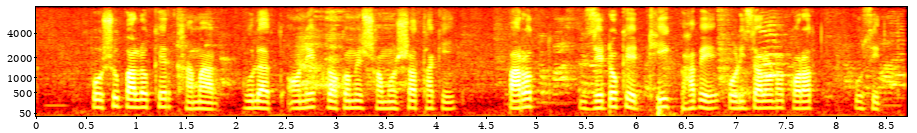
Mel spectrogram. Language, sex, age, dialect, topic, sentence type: Bengali, male, 18-24, Rajbangshi, agriculture, statement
